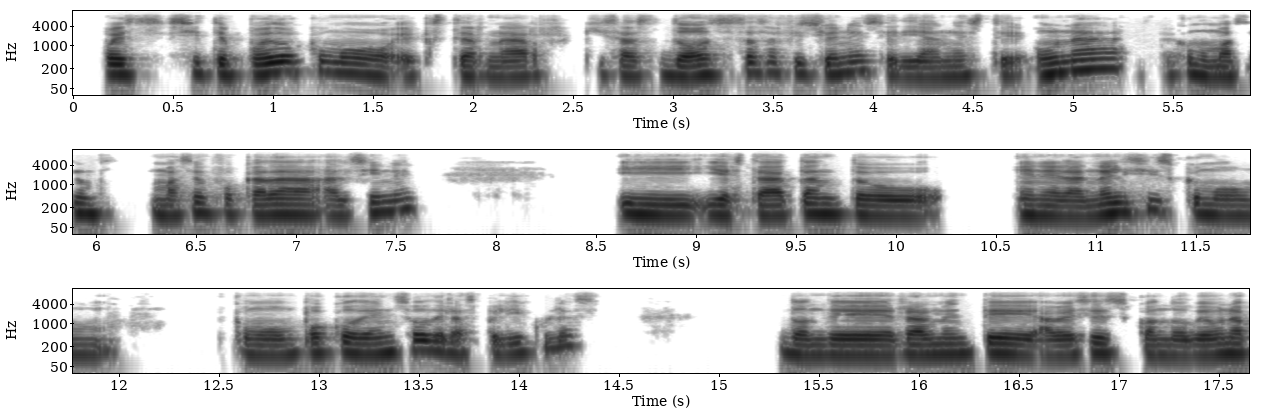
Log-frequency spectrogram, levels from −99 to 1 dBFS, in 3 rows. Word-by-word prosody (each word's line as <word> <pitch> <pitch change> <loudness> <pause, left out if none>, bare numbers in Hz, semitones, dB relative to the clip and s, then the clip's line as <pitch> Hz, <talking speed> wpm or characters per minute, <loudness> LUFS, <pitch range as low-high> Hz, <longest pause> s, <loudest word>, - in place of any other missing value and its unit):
Pues, 135 -2 +3
si 150 - -5
te 135 -1 +2
puedo 150 +6 +5
como 145 -7 0
externar, 120 +1 -3 0.2
quizás 125 -4 -5
2 130 +1 +3
de - - -11
estas 155 +3 -3
aficiones, 150 +2 -2
serían, 115 -2 -2
este, 130 +1 -5
una 185 +9 +3 0.3
como 135 -1 -1
más 115 +3 -1
enf 135 -1 +1 0.2
más 120 +1 -4
enfocada 125 -2 +1
al 120 -1 -4
cine. 155 +9 -2 1.0
Y 125 -3 +2
y 125 - +4
está, 120 0 +2
tanto 120 -4 +1 0.4
en 125 -2 0
el 115 -1 +1
análisis, 140 +8 +1
como 125 -3 -1
un 115 -1 -7 0.5
como 115 -2 -2
un 120 +3 -4
poco 130 +1 +1
denso 135 +5 +2
de - - +1
las 130 - -4
películas, 110 -4 -5 0.9
donde 115 -2 +3
realmente 125 0 +3
a - - -1
veces, 120 +3 0
cuando 115 -2 -2
veo 115 +1 +2
una 125 0 +2
125 Hz, 150 wpm, -21 LUFS, 115-135 Hz, 1.0 s, puedo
